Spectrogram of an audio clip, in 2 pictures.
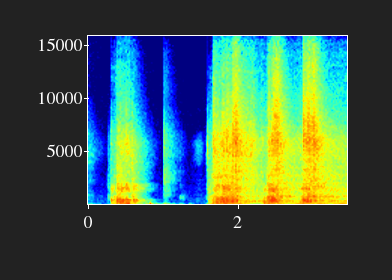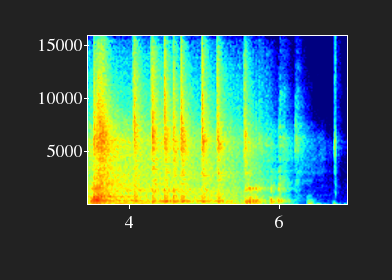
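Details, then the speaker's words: Honda TRX250R two-stroke ATV, first-ever start, premix at 38:1: after a kick it crackles into a ragged, uneven burst of firing for a few seconds, then dies; hard starting from incorrect ignition timing. "so this thing is obviously a beast to start it's nice that it at least kicked over and then we could hear it run for a second"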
